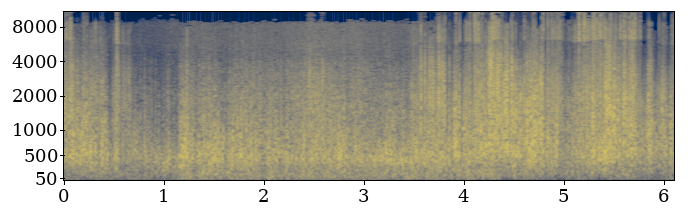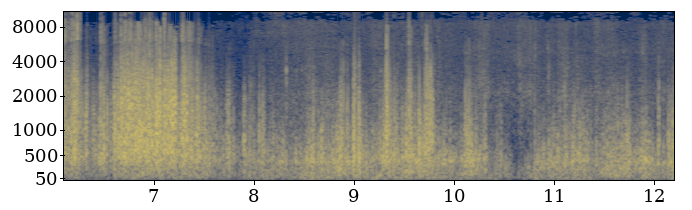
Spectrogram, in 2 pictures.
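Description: Wind buffeting the microphone in loud, rumbling gusts, easing off after about seven and a half seconds.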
